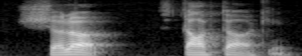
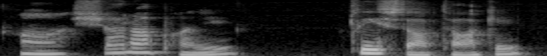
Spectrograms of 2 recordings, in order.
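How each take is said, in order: First: Louder, curt and cold; harsh scolding. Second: Much softer, higher, gentle and affectionate; sweet teasing. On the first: Parent shutting a child down with harsh anger. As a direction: snap it at the child. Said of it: "It's more like". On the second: Parent hushing a child softly and fondly. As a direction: say it like a loving joke to a child. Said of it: "so it's not like". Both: Shown as a demonstration.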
